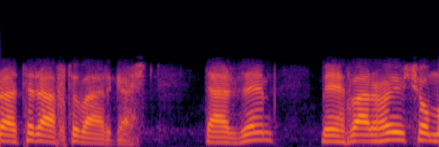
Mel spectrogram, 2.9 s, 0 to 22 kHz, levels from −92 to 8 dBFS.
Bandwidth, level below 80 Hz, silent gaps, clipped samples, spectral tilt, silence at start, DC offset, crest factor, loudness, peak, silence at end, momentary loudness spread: 4.4 kHz; -62 dBFS; none; under 0.1%; -3.5 dB/octave; 0 s; under 0.1%; 18 dB; -23 LUFS; -6 dBFS; 0 s; 12 LU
